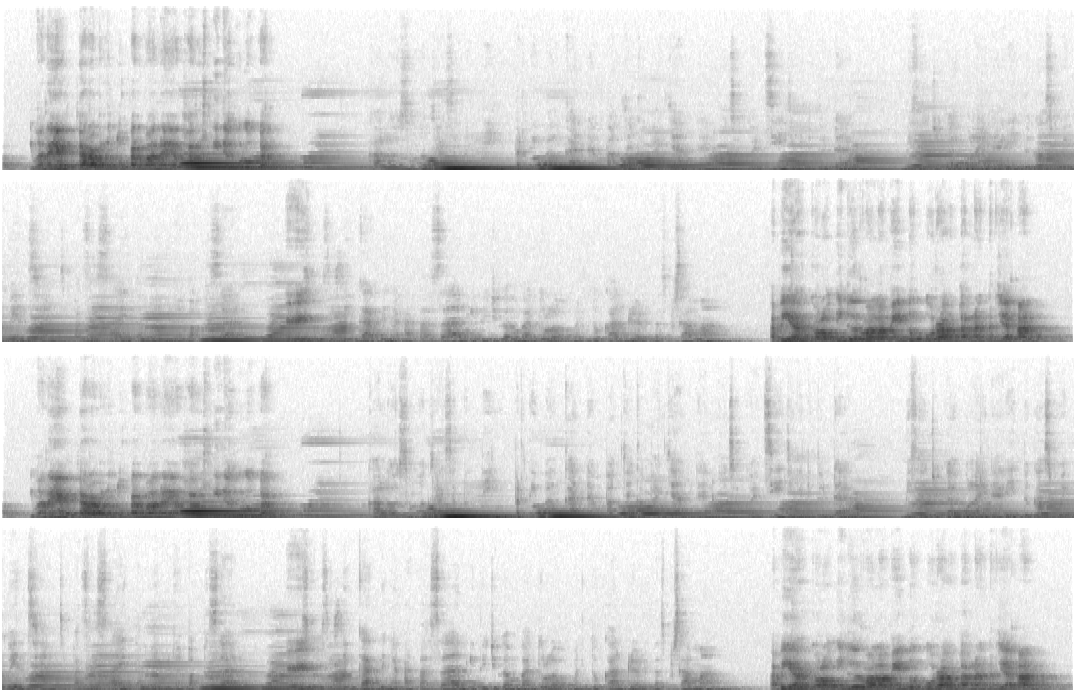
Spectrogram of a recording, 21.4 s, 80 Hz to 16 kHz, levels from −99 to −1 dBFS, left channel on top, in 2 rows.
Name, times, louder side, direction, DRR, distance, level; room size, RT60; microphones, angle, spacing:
voice 1, 0.3-2.7 13.5-13.8 18.5-21.0, equal, 40° left, -4 dB, 2.0 m, -31 dB
sound 1, 1.3-14.2, equal, ahead, 0.3 m, -31 dB
voice 2, 3.7-8.5 9.0-13.2 13.7-17.9, right 1 dB, 70° right, 1 dB, 1.2 m, -42 dB
8.4 x 3.6 x 3.7 m, 1.1 s
head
